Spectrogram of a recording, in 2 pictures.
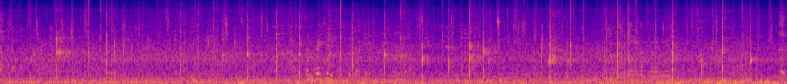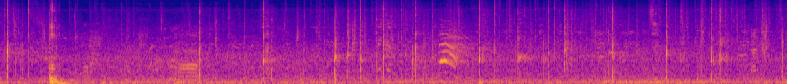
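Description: Pickleball paddles striking a hard plastic pickleball again and again in sharp, irregular pops during rallies, over a steady low outdoor rumble, with a louder thump about halfway through and faint voices now and then.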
